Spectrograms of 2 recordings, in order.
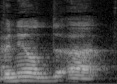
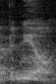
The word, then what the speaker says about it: Beneil: Yeah, Benil. Yeah, Benil.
